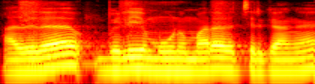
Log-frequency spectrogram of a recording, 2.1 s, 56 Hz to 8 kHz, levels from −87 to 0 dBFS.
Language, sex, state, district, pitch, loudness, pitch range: Tamil, male, Tamil Nadu, Nilgiris, 125 Hz, -15 LUFS, 125-135 Hz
